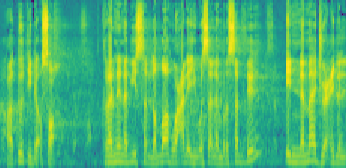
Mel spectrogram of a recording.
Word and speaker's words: sallallahu: Sama juga sallallahu, bukan sallah. Sallah warna pula, sallah. Sallallahu.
